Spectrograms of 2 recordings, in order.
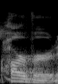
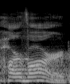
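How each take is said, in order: First: The word is pronounced in the ordinary way. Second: The word is pronounced in an odd, distorted way. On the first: Another character gives the usual form. The speaker calls it right. "D J says that's Harvard and Dartmouth" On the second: A character gets the name wrong. The speaker calls it wrong. "He mispronounces those"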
